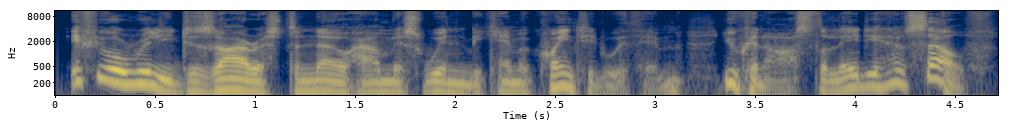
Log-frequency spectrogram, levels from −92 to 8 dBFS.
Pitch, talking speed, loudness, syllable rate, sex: 120 Hz, 255 wpm, -19 LUFS, 6.8 syllables/s, male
